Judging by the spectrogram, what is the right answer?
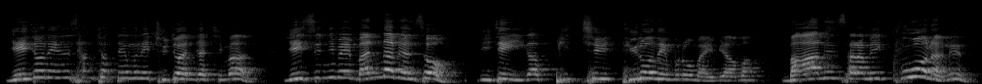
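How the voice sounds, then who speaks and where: A man's voice: very high-pitched, reverberant. A man preaching a revival sermon as a pastor, emphatic and putting rhetorical questions to his congregation. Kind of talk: Korean church revival sermon.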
